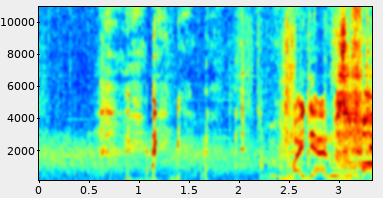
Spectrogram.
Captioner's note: chuckles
